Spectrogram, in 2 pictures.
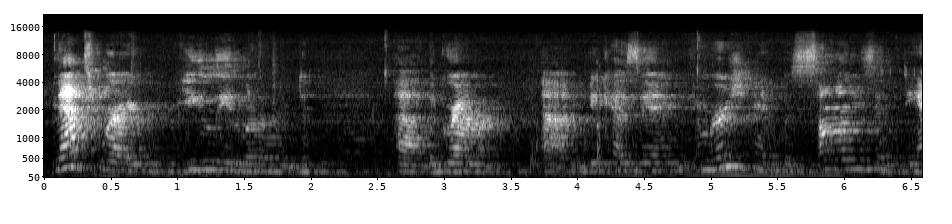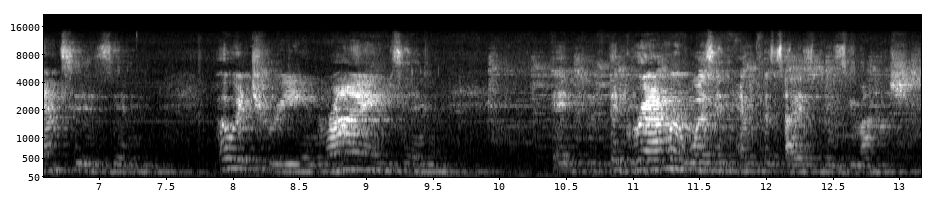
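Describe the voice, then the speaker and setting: Bright-voiced woman in an echoey hall. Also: lowish voice, slow, faint music behind. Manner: earnest, fillers and restarts. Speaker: panelist, immersion teacher. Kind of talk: panel talk. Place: event hall. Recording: echoey hall, far from mic.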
